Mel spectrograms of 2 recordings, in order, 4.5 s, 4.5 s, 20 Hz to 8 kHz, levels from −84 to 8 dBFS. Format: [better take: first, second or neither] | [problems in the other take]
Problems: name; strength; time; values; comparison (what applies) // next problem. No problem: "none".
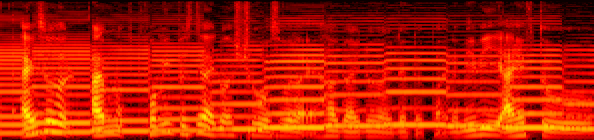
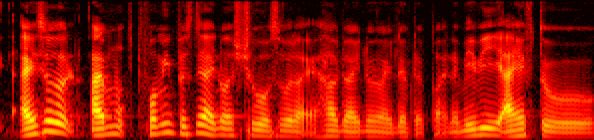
second | background sound (Wind instrument, woodwind instrument); 1 dB below the speech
